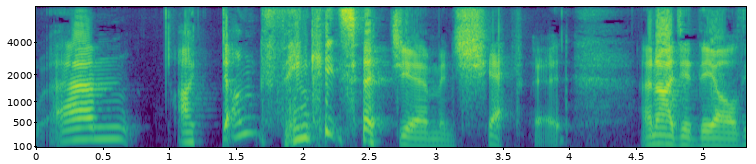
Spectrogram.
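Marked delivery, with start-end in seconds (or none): 0.1-4.0 slow, higher-pitched hesitant imitation; awkwardly doubtful trainer. Trainer doubts it's a German Shepherd, awkwardly doubtful. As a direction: correct him haltingly with an awkward laugh.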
